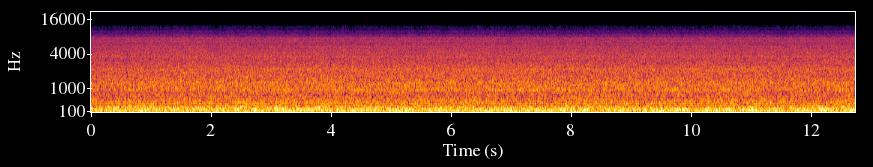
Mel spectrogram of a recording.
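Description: Steady fan hiss with a low, even hum underneath, unchanging, with no distinct events.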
